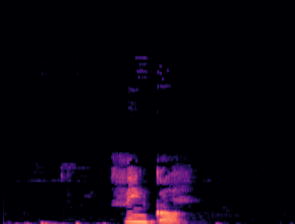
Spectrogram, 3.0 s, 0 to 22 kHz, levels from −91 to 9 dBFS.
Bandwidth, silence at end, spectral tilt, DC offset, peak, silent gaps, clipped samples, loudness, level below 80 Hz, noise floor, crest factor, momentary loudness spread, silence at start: 6.6 kHz; 1.15 s; -6.5 dB/octave; under 0.1%; -2 dBFS; none; under 0.1%; -16 LUFS; -52 dBFS; -58 dBFS; 18 dB; 14 LU; 1.25 s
